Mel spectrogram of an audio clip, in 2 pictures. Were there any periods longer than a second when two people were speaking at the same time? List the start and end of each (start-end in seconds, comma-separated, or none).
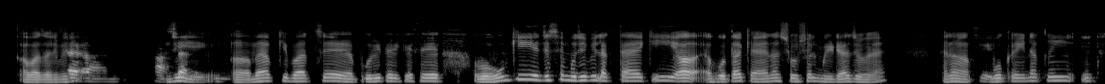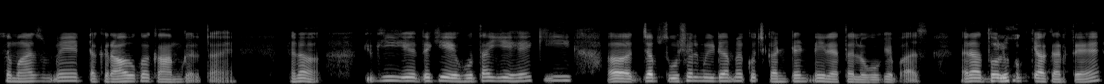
none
